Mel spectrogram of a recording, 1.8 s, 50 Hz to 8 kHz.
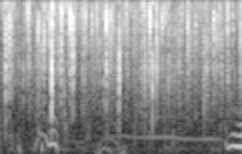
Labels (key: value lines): label: biophony, cascading saw
recorder: SoundTrap 600 or HydroMoth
